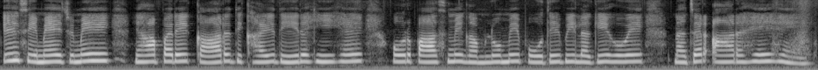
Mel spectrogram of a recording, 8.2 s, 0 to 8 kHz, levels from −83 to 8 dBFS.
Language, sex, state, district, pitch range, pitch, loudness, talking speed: Hindi, female, Rajasthan, Jaipur, 245-265 Hz, 255 Hz, -18 LUFS, 175 wpm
